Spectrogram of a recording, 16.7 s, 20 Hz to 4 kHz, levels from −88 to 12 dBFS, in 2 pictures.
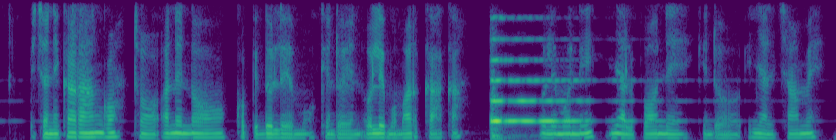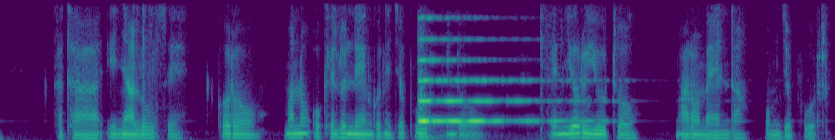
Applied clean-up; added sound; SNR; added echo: neural mask model RNNoise.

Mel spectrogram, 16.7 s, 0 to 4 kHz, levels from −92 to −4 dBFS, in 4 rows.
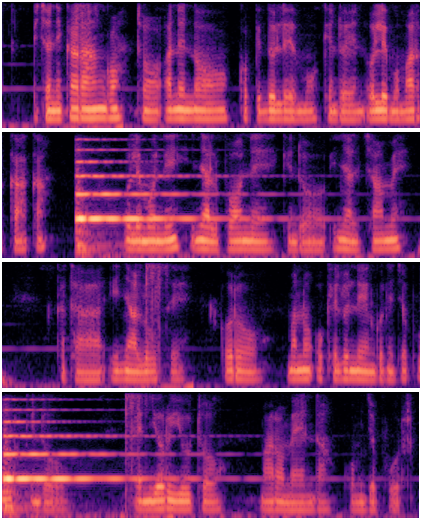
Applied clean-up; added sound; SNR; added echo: none; Piano + Coin (dropping); -2 dB; none.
